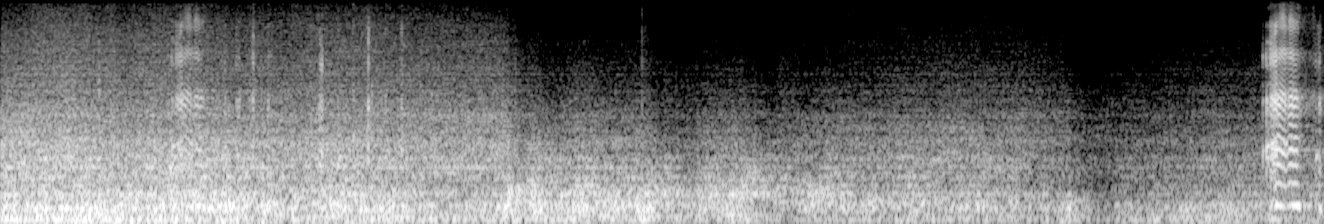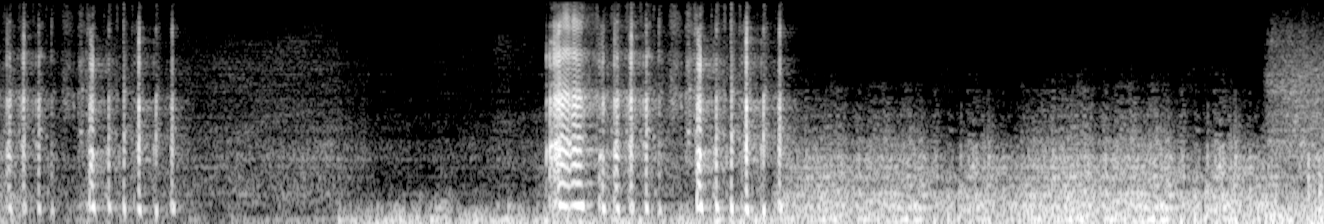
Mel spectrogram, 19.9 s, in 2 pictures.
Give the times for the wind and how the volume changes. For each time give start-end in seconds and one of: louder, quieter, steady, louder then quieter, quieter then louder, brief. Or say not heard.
0.0-19.8 quieter then louder.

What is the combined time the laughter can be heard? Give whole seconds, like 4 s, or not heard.
5 s.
